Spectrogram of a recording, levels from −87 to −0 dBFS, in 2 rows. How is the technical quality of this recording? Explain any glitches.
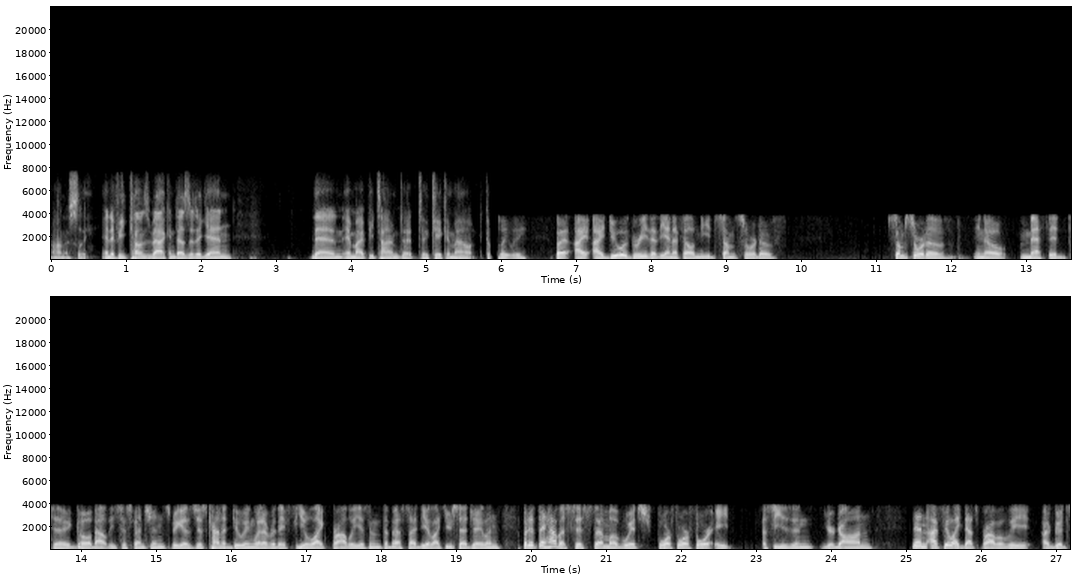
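The recording has two linked faults: a brief dropout and a lasting loss of bandwidth, both around 5.9 s. Before that, the HD Voice (AMR wideband) coding sounds clear, with only light codec colouring.

Handover gap, 5.84 to 5.96 s: The speech dies away within a few tens of milliseconds into 120 ms of silence. This happens when a call is passed between networks and no speech frames arrive during the switch, so whatever was said in that window is simply missing.

Fallback to narrowband, from 5.96 s to the end: The speech turns duller, boxier and rougher, with nothing above 4 kHz. The call has dropped from AMR wideband to a narrowband codec, and the coarser texture fits AMR-NB at around 7.4 kbit/s.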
